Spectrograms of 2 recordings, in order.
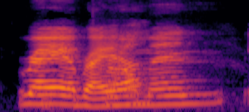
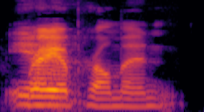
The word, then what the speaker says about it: Rhea Perlman: Rhea Perlman. – Rhea Perlman.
